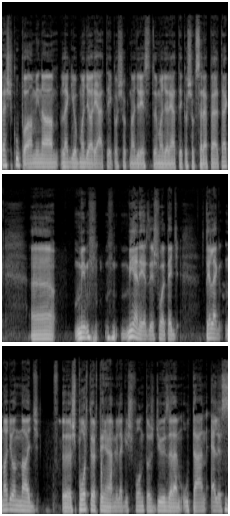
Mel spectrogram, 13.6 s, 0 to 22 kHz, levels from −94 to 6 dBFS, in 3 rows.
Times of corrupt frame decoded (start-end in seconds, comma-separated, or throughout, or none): 2.14-2.16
